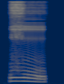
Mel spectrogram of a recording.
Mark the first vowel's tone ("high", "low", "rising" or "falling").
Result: low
